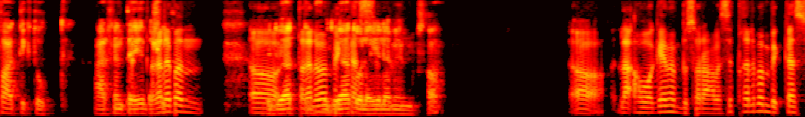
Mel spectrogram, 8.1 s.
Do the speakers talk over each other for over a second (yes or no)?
yes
